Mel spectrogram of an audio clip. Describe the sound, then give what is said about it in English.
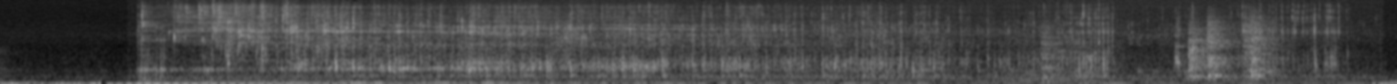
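Hot water is poured in one go into flour, a steady hissing, splashing stream that starts abruptly and runs continuously for about nine seconds before tapering off. No one speaks. “Yeah, we are going to pour the hot water into the flour okay. at one go.”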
